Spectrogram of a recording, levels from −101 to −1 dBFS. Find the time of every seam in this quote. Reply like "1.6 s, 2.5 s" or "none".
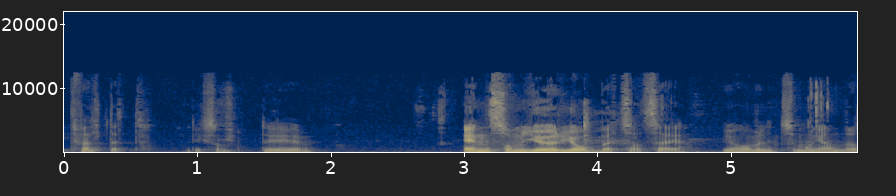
none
